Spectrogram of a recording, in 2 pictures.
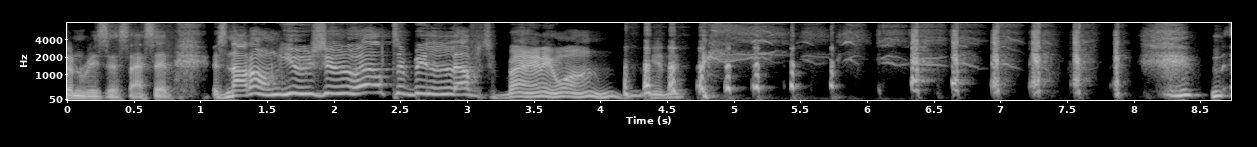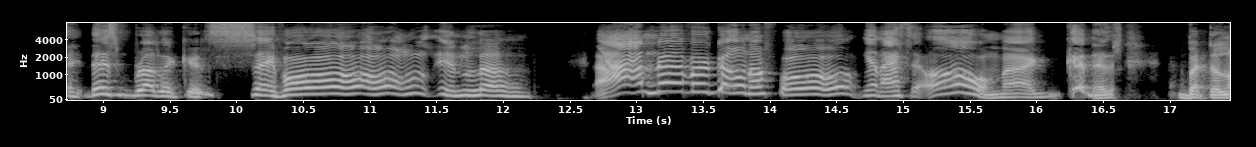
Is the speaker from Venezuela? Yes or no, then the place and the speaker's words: no; Montreal, Quebec, Canada; also born or lived in Trinidad; I was born in Trinidad. And at the age of 10, we moved to Montreal, Canada. That's where I grew up.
